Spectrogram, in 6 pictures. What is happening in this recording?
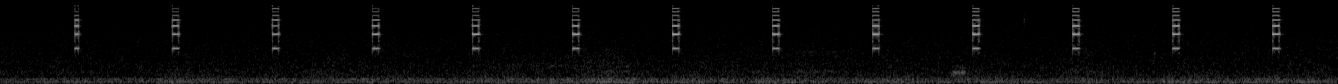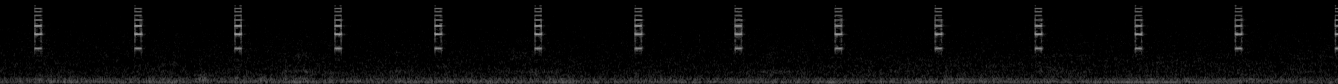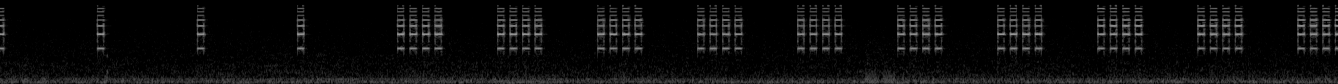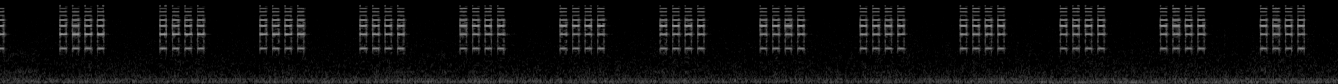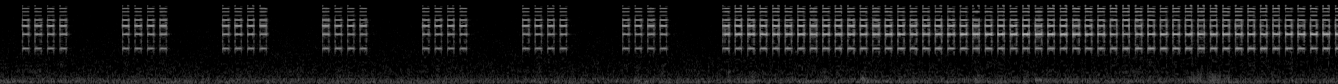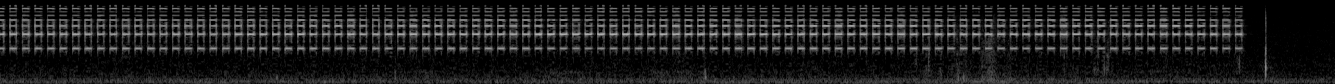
My radio controlled projection alarm clock beeping loudly to wake you up! Starts off slow and then speeds up until I turn it off. Noise-reduced version also available.
alarm, alarm-clock, alert, beep, beeping, beeps, bleep, bleeping, bleeps, buzzer, clock, electronic, morning, wake, wake-up, warning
